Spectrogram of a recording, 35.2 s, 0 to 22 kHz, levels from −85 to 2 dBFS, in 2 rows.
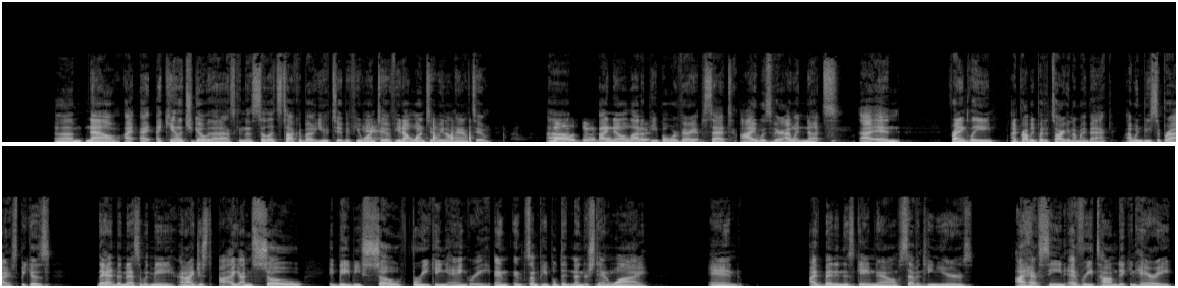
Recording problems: none

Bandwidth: 14 kHz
